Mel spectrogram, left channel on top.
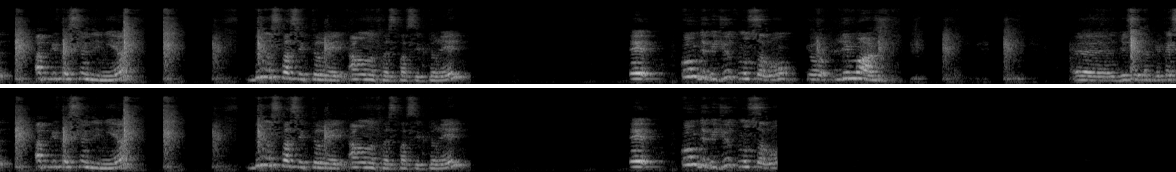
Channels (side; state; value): right; drops out; at 7.8 s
